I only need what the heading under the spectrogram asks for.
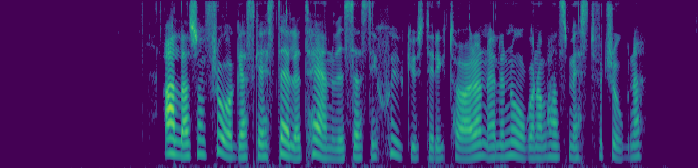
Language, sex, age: Swedish, female, 20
